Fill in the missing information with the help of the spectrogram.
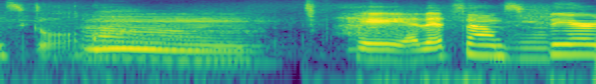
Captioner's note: sisters moaning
